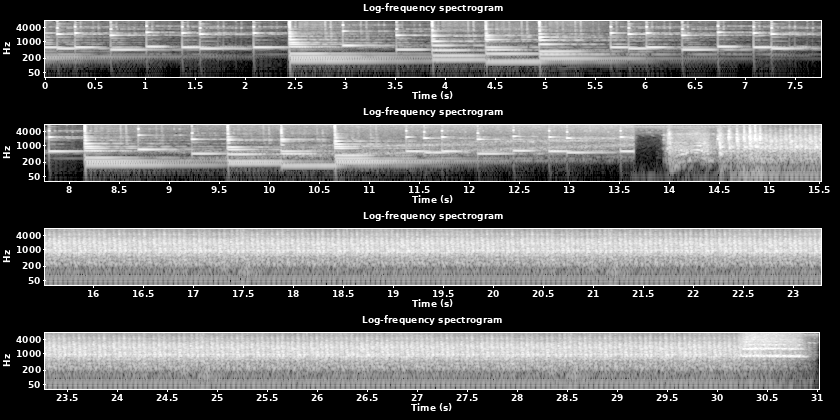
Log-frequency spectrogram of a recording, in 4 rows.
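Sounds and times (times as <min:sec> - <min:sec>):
toy tractor engine running: 0:14.0 - 0:31.0.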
